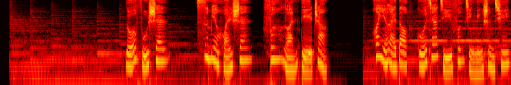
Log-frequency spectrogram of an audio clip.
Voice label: 广播 导游播音 景点导游介绍 甜度; 罗浮百岁山导游播音; 语音导游

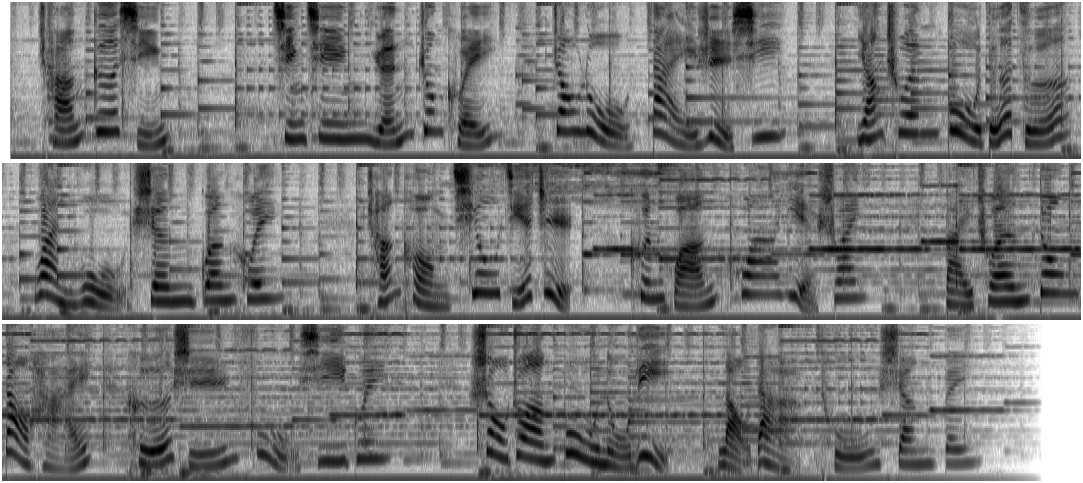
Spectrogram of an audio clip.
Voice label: 国学成人女; 纪录片

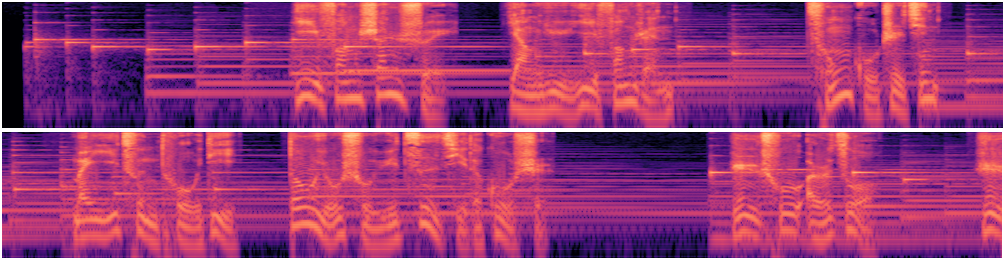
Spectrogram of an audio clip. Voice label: 模仿类; 广告 > 模仿; 红河人

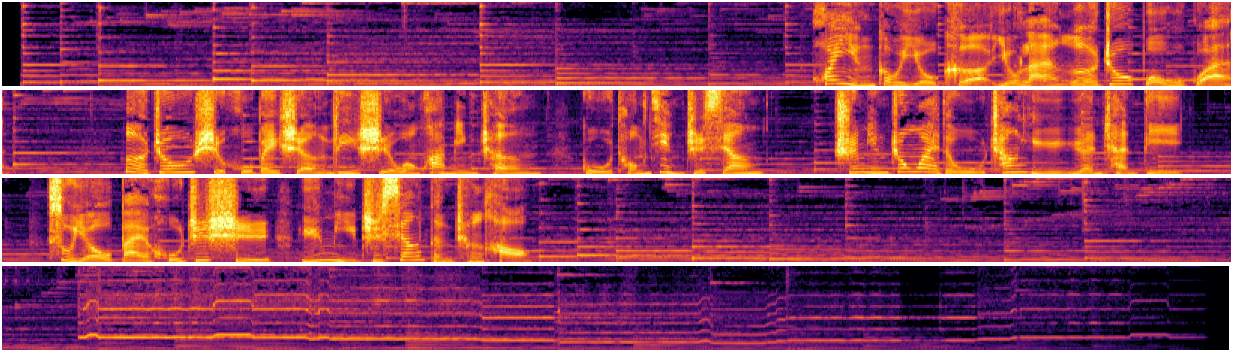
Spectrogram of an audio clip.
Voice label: 广播类大方端庄 公共广播语音; 博物馆; 语音导游

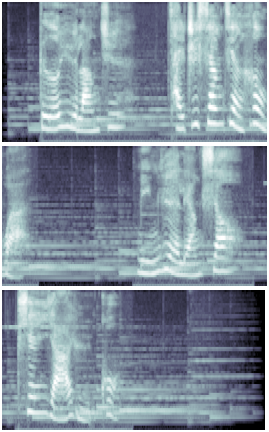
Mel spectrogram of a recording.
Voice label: 古风少御-温柔端庄; 动画动漫; 角色扮演

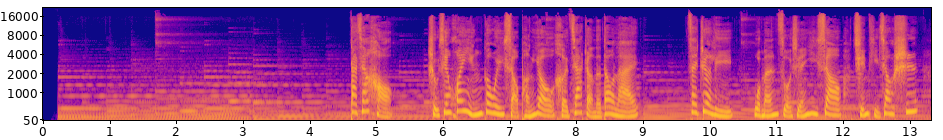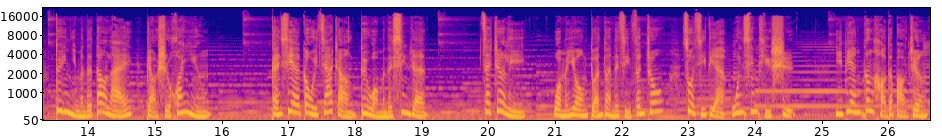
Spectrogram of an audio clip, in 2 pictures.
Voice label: 广播类甜美阳光 公共广播语音欢迎小朋友; 广播提示

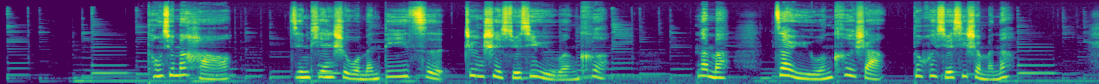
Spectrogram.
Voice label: 课件 儿童网络课程 温柔甜美

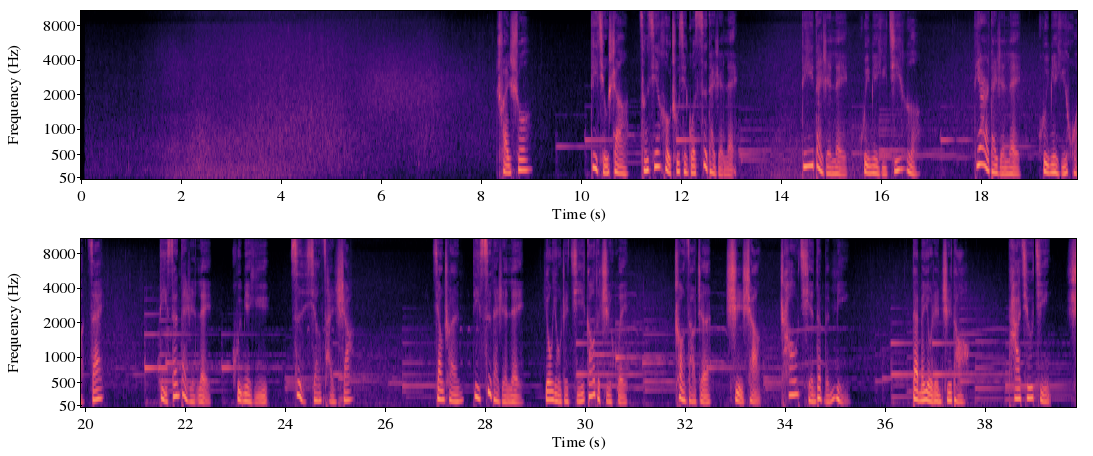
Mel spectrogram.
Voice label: 专题类; 四代人类; 科教类

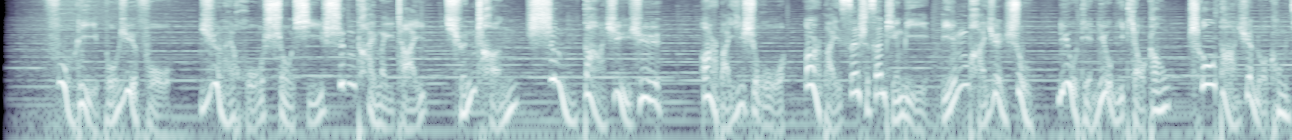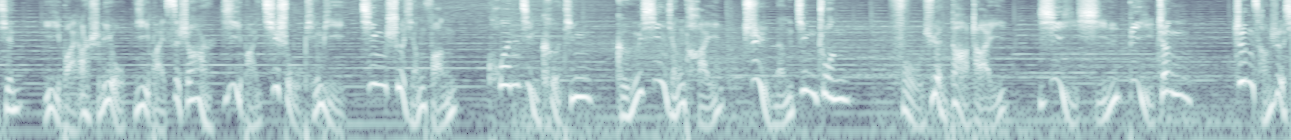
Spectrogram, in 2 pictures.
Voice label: 大气广告; 宣传片 > 房产宣传片; 富力铂悦府

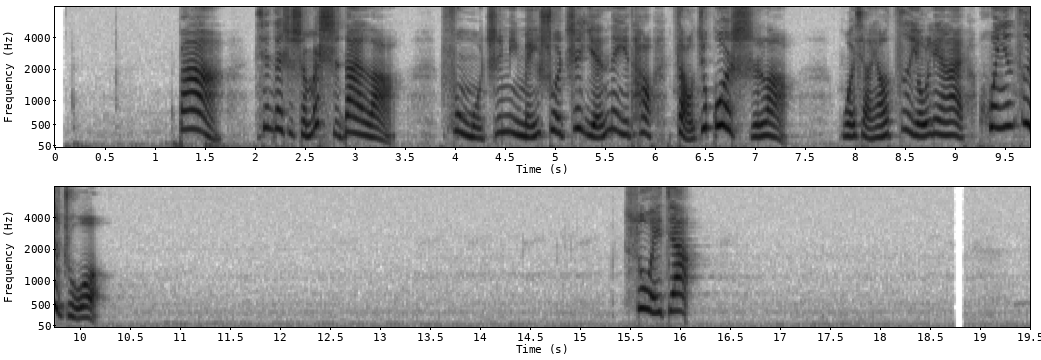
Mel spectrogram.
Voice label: 青年女性

